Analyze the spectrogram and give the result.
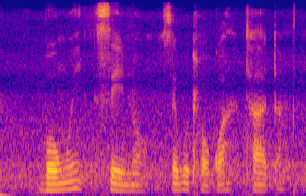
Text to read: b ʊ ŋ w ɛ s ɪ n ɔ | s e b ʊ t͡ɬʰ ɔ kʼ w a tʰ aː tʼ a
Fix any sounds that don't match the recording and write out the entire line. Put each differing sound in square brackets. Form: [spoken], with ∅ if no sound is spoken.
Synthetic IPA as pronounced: b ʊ ŋ w ɛ s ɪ n ɔ | s e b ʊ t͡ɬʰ ɔ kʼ w a tʰ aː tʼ a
